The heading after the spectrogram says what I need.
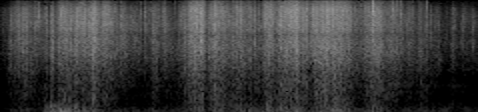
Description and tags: ruffling plastic
Do you have a request?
